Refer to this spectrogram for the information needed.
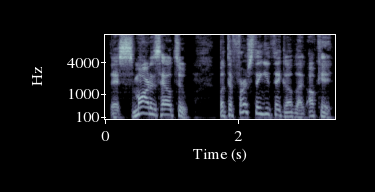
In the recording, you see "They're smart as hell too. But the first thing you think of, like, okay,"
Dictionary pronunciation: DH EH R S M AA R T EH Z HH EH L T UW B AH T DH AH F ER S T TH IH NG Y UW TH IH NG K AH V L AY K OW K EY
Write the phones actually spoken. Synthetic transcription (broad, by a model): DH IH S S M AA R T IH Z HH EH L T UW B AH T DH AH F ER S T TH IH NG Y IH TH IH NG K AH V L AY K OW K EY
